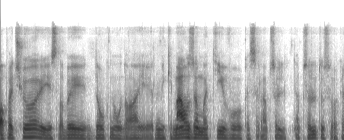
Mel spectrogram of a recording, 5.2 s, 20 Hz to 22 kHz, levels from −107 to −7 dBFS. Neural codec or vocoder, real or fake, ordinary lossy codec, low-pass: vocoder, 22.05 kHz, 80 mel bands, Vocos; fake; Opus, 24 kbps; 9.9 kHz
